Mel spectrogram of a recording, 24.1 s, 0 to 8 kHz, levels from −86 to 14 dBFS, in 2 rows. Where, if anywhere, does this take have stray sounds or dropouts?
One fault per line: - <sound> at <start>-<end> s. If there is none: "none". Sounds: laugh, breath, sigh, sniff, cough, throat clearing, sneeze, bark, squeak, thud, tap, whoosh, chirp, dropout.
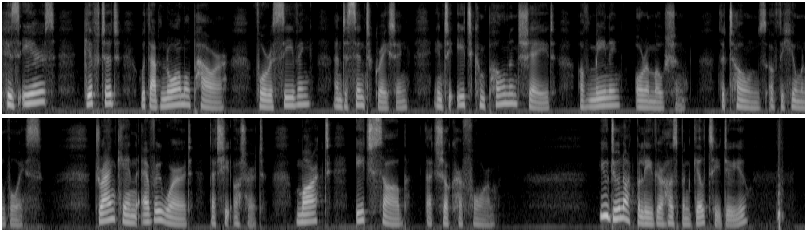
- whoosh at 23.7-23.8 s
